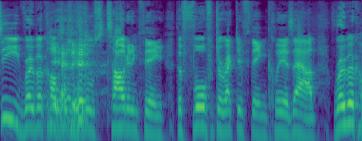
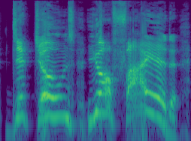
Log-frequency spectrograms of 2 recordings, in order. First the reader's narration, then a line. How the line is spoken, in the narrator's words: the old man just kind of like super triumphantly, just kind of like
